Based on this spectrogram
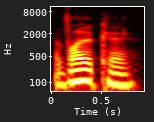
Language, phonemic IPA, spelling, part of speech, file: German, /ˈvɔlkə/, Wolke, noun, De-Wolke.ogg
- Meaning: 1. cloud (a visible mass of water droplets suspended in the air) 2. cloud, made of steam, ash, smoke or anything that resembles such a mass (may also be Schwaden or Schwade in this sense)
